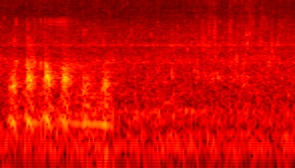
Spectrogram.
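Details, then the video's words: King eider in courtship display gives a quick run of four or five soft, crooning, dove-like notes in the first second, followed by quiet background hiss. "king eider en parade"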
